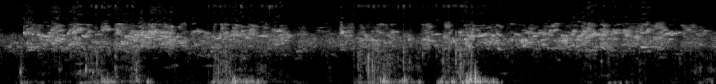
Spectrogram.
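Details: Continuous high twittering from colour lovebird chicks, over repeated low fluttering thumps from wing flaps every second or so.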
